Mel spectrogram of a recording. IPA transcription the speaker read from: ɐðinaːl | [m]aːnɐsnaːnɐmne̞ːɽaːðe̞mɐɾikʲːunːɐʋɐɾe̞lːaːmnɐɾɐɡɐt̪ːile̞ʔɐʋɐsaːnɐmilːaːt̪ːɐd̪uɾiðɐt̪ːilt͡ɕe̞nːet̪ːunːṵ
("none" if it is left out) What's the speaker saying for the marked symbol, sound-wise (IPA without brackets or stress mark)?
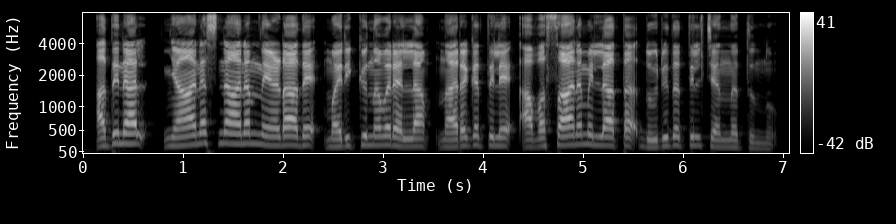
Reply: ɲ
